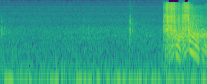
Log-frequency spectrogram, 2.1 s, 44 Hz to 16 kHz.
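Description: A short burst from an impact wrench on a 17 mm wheel bolt near the end, its pitch falling as the motor spins down.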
